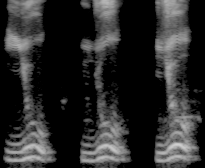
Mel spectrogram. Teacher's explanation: bahas Tengah lidah menempel ke tengah langit-langit atas tapi di sini huruf ya nya berharakat dhomah maka menyempurnakannya dengan memonyongkan bibir kita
